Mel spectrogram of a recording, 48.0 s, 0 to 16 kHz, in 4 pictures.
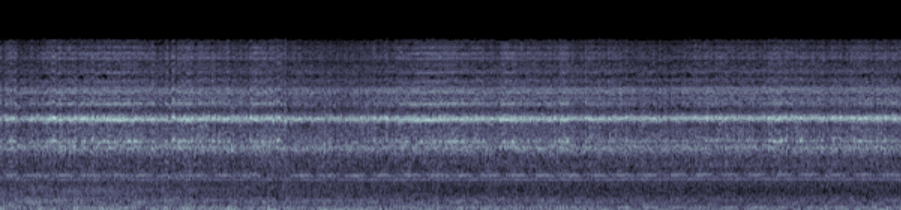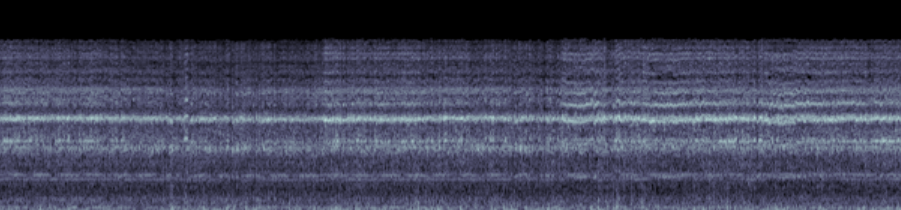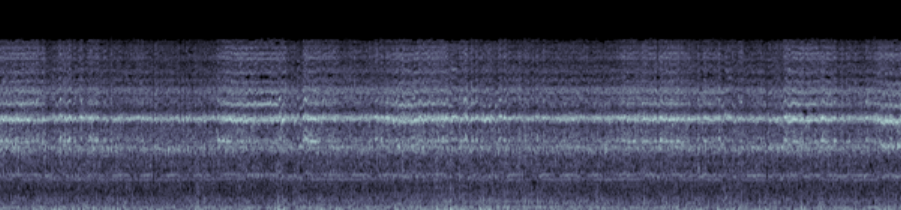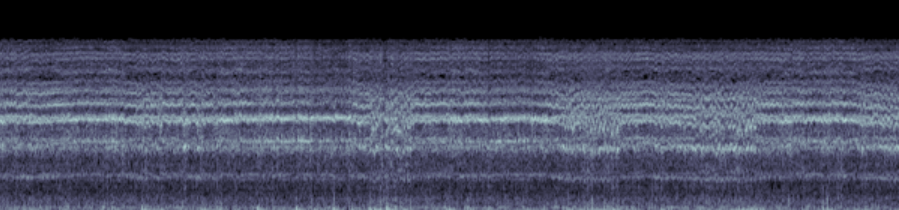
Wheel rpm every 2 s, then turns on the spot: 160, 160, 160, 160, 160, 160, 170, 160, 160, 160, 160, 160, 160, 160, 160, 160, 170, 170, 160, 160, 160, 160, 160, 160.
none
